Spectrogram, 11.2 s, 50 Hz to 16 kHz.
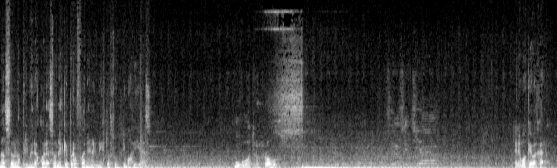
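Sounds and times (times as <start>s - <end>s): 
speech: 0.0s - 3.4s, 4.7s - 6.3s, 10.3s - 11.0s
passenger motorboat water bus engine slowing to a stop at a pier: 2.3s - 11.1s.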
